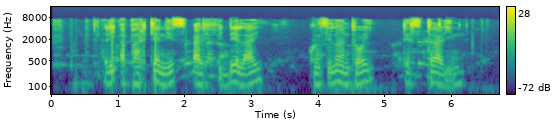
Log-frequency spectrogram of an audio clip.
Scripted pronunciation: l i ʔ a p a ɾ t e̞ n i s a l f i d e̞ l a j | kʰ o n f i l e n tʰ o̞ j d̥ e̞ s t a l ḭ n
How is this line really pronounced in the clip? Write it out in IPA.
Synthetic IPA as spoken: l i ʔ a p a ɾ t e̞ n i s a l f i d e̞ l a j | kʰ o n s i l a n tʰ o̞ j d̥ e̞ s t a l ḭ n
